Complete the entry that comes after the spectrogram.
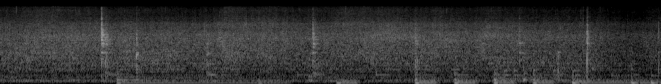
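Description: Liver frying in oil in a wok over low heat: a steady sizzle, with a few sharp clicks of a metal spatula against the wok, the loudest about a second in.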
